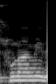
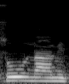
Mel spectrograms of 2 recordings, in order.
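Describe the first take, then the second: First: Said in the usual way. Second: সুনামি split into three beats, su-na-mi; broken into syllables. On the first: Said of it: "উচ্চারণ করে দেখে নেবো". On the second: Shown as a demonstration. Teacher showing how many parts the word has, সুনামি split as su, na, mi. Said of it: "উচ্চারণ করে দেখে নেবো যে কটাতে পার্টে ভাঙছে".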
